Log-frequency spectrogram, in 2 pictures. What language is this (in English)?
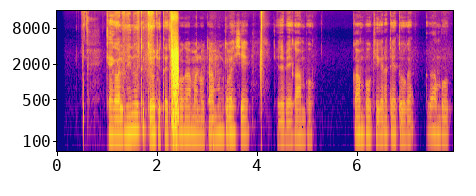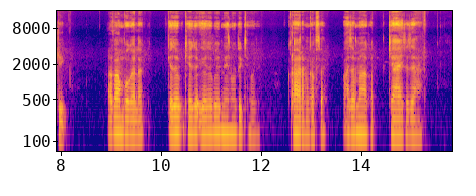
Kalenjin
